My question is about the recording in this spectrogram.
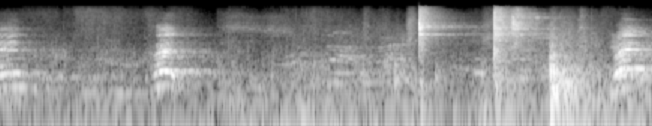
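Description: Swords clashing as two fencers engage: one sharp, ringing clash near the end, then a quick flurry of several more blade strikes.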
